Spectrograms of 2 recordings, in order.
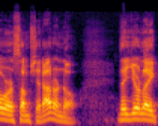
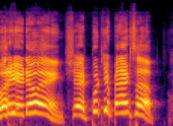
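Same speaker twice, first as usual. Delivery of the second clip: put-on very high-pitched Pakistani accent; 12 semitones higher, 4 dB louder than usual. Playing a dad talking to Hassan: Pakistani dad accent. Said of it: "hit me with a fucking Pakistani dad accent".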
